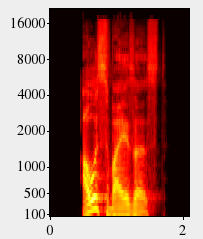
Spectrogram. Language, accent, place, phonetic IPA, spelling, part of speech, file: German, Germany, Berlin, [ˈaʊ̯sˌvaɪ̯zəst], ausweisest, verb, De-ausweisest.ogg
- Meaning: second-person singular dependent subjunctive I of ausweisen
